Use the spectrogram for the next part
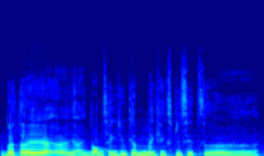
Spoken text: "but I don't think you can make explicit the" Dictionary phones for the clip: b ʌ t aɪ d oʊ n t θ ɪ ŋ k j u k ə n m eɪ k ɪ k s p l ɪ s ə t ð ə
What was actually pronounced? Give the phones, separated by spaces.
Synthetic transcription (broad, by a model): b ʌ t aɪ d oʊ n t θ ɪ ŋ k j u k ə n m eɪ k ɪ k s p l ɪ s ə t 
